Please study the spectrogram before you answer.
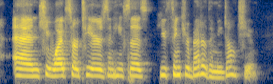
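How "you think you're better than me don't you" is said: mock very calm voice, faster pace. Telling a story, quoting a father speaking to his daughter, retelling a very calm voice. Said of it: "he said in the calmest voice ever".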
